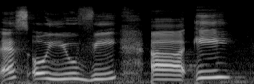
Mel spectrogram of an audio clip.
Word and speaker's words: souvenir: S-O-U-V-E-N-I-R. How do we pronounce that, Willice? Oh, Betty, that word is from French. Yes. And you say souvenir.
